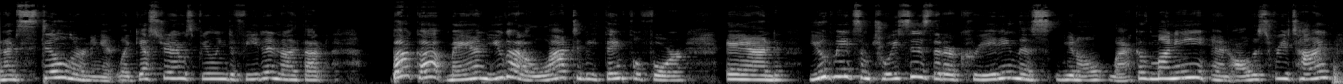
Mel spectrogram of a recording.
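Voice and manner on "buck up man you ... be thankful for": usual speaking voice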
